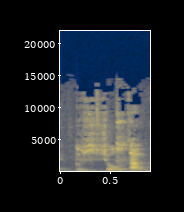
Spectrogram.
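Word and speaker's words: 仏生山: 仏性山、仏生まれる山と書いて仏性山というところに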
